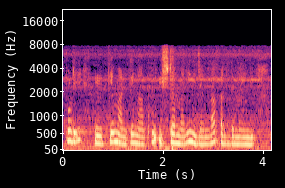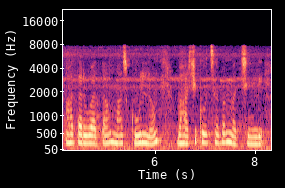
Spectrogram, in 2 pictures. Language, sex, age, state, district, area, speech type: Telugu, female, 18-30, Telangana, Jangaon, rural, spontaneous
